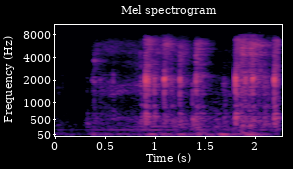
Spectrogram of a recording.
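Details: 1885 Singer Improved Family sewing machine sewing four fabric layers: quick run of light clicks and taps as it turns, a slight knock each stitch from play in the aged, worn hook.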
